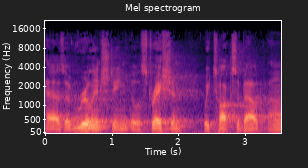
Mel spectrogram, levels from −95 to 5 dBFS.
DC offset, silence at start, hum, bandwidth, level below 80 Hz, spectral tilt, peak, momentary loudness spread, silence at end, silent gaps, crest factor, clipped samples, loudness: under 0.1%; 0 s; none; 15 kHz; -48 dBFS; -6 dB/octave; -2 dBFS; 12 LU; 0 s; none; 18 dB; under 0.1%; -21 LUFS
